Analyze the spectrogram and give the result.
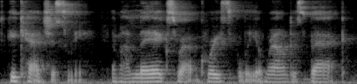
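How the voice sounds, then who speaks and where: A woman narrating a first-person romance audiobook in an intimate, breathy storytelling manner. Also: deep voice, completely flat delivery, moderate pace, warm tone, roomy sound, a little hiss or hum.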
